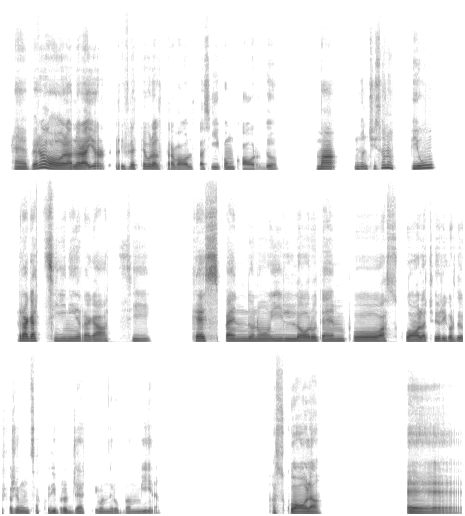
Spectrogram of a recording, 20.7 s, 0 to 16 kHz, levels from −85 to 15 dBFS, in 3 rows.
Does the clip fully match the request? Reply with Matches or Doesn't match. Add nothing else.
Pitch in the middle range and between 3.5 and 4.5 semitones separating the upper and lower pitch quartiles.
Doesn't match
